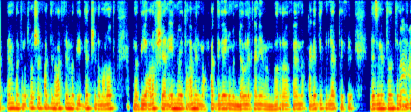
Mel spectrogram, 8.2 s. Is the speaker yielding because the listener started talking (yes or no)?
yes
